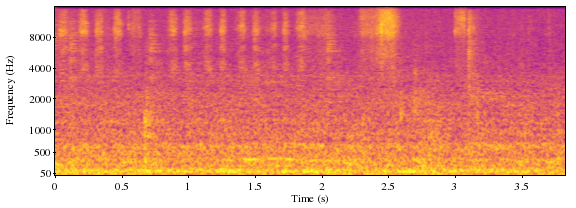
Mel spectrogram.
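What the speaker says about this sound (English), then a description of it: "we want to erase the lines that we don't need" Pencil eraser rubbing across paper, a soft steady scratchy friction that runs continuously in short strokes, with a brief brighter scrape near the middle, close and quiet with no talking.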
